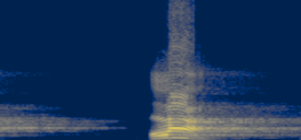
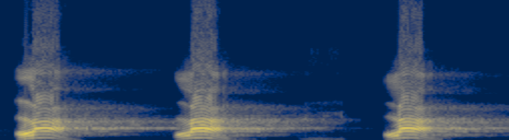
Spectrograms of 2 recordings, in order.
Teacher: makhrajnya atau tempat keluarnya adalah di ujung lidah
